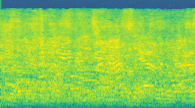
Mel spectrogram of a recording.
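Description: A crowd of people chattering, many voices talking over one another at a steady level.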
